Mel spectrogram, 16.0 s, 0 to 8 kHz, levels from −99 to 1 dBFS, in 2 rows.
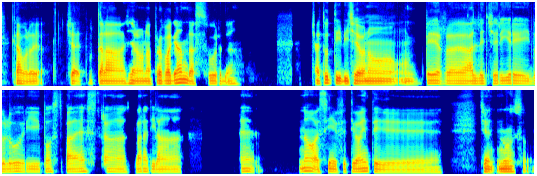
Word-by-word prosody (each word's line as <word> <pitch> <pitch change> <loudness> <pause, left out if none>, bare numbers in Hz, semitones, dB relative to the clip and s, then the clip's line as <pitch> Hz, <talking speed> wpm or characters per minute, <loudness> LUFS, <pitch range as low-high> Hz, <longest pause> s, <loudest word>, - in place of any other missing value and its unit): Cavolo, 90 -3 +3
ehm, 90 - +1 0.4
cioè, - - 0
tutta 95 - 0
la 95 -1 +4
c'era 95 -2 +2
una 90 0 +2
propaganda 100 +4 +5
assurda. 95 0 -3 1.1
Cioè 95 - 0
tutti 110 -2 +3
dicevano, 90 -1 +3
uhm: 90 -1 -4
"Per 100 -3 +1
alleggerire 95 +1 +1
i 95 -1 -3
dolori 95 0 -3
post-palestra 100 0 -4
sparati 95 +2 -4
la" 90 0 -2 0.9
ehm 100 0 -3 0.7
no, 115 -2 +2
sì, 100 - -3
effettivamente, 80 -4 -2 0.5
cioè, 95 -3 +2
non 95 0 +4
lo 95 - +1
so. - - -9
95 Hz, 105 wpm, -24 LUFS, 90-100 Hz, 1.1 s, propaganda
